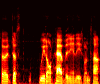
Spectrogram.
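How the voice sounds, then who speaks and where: A man's voice: low voice, fairly even intonation, fast talker, pushed and bright. A man co-hosting a game playthrough, reading the game's narration aloud and chatting. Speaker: let's play co-host.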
